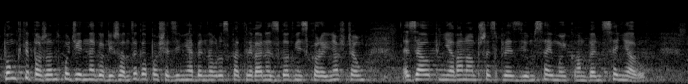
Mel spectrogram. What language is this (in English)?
Polish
